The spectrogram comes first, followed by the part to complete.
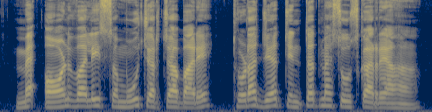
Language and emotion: Punjabi, fearful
